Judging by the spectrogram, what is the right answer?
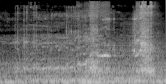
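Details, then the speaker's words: RC car Kagama whose center differential has leaked its fluid: a steady low drivetrain drone with rough grinding and brief high screeches riding on top; the center diff is chattering and needs servicing. "All right, y'all hear that diff again? See, that's the effects of a center diff when it's leaky."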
